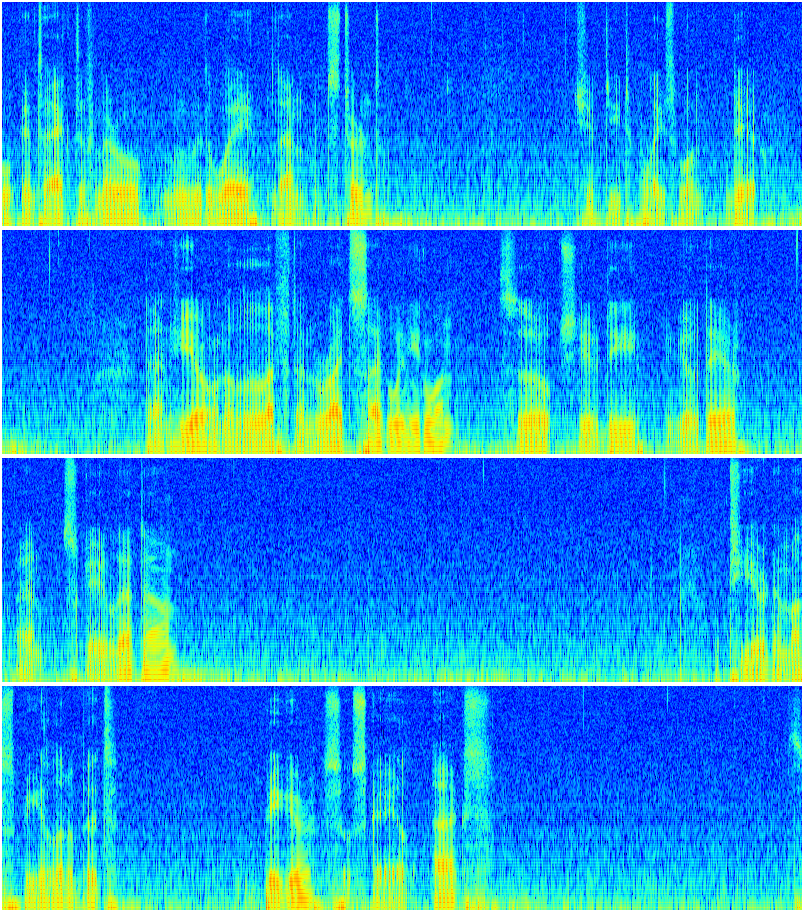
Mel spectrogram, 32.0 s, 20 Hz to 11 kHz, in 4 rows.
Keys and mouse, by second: 4.5 shift+d, 13.3 shift+d, 14.3-20.2 drag, 18.8 s, 27.1 s.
